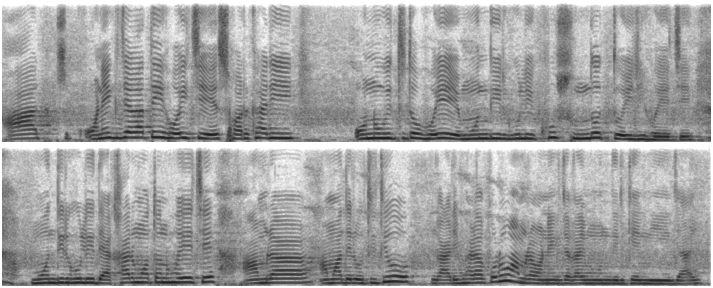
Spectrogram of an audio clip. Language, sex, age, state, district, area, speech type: Bengali, female, 60+, West Bengal, Paschim Medinipur, rural, spontaneous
